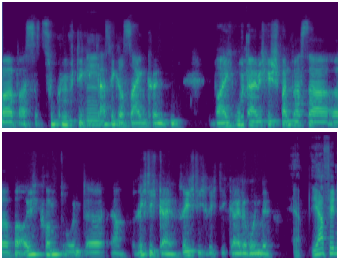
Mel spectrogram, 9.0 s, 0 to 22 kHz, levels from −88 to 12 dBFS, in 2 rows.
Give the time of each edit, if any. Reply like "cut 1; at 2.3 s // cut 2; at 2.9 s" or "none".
none

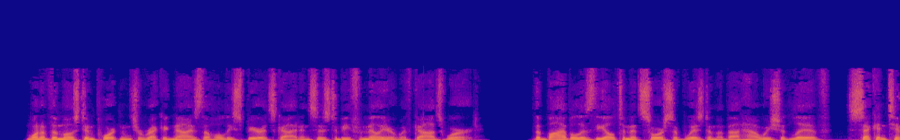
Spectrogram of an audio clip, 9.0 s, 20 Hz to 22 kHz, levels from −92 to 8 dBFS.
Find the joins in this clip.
cut 1; at 1.3 s

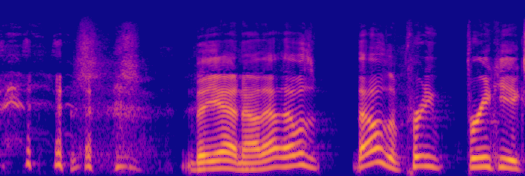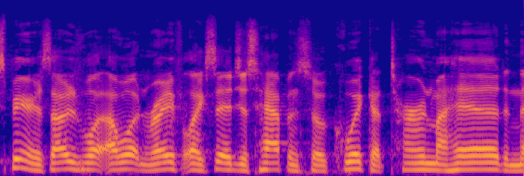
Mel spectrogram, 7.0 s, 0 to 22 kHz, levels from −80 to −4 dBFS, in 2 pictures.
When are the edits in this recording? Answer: cut 1; at 3.0 s

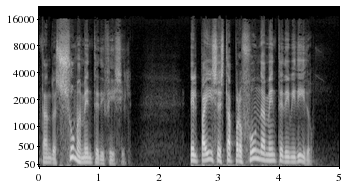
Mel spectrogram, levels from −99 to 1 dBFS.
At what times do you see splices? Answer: none

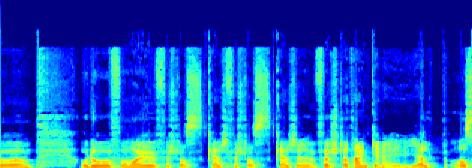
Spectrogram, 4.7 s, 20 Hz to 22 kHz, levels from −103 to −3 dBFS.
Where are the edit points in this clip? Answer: cut 1; at 2.3 s

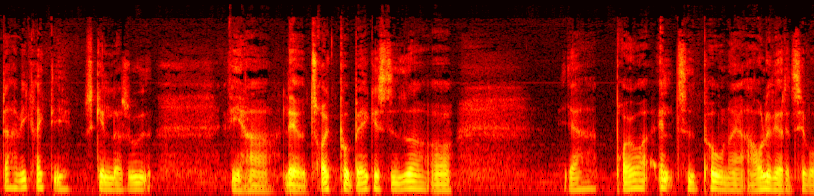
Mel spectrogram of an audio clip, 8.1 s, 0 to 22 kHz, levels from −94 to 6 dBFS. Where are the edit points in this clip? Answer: none

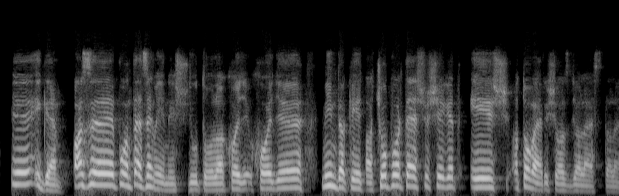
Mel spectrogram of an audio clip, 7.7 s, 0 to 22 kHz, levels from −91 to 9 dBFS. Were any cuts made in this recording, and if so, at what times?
cut 1; at 1.9 s // cut 2; at 2.4 s // cut 3; at 4.6 s // cut 4; at 6.8 s

